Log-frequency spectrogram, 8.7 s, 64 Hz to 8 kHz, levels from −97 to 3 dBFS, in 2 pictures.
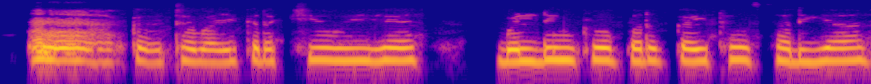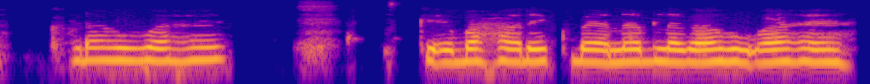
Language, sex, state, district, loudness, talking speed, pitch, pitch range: Hindi, female, Uttar Pradesh, Deoria, -17 LUFS, 150 wpm, 245 Hz, 235-255 Hz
